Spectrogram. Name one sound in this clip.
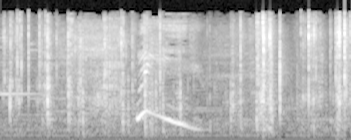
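Scissors snip through plastic packaging.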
